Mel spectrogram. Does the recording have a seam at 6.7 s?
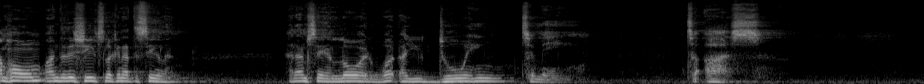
no; 1 cut; at 5.1 s

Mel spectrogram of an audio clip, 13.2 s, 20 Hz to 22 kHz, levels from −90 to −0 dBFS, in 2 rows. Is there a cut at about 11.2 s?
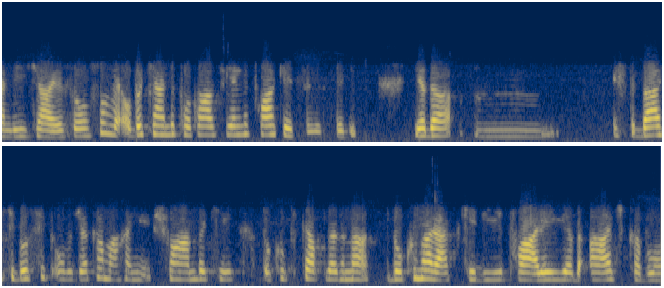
yes; 1 cut; at 11.2 s

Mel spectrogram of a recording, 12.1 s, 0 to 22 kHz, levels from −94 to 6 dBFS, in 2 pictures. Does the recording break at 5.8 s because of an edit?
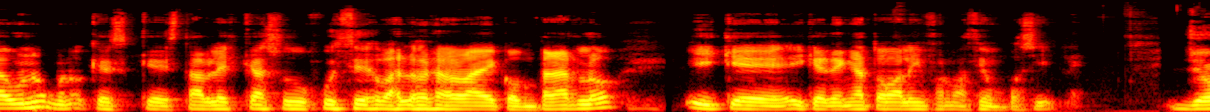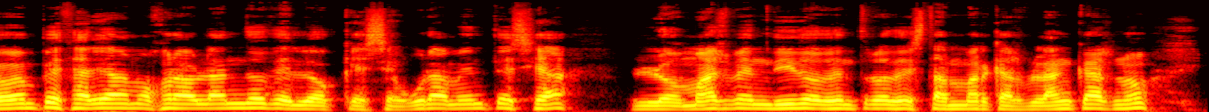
yes; 1 cut; at 5.8 s

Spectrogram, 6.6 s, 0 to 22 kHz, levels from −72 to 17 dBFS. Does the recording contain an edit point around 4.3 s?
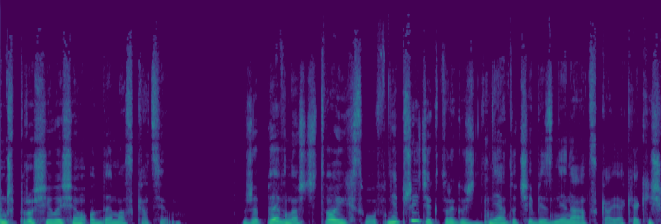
no; 1 cut; at 2.2 s

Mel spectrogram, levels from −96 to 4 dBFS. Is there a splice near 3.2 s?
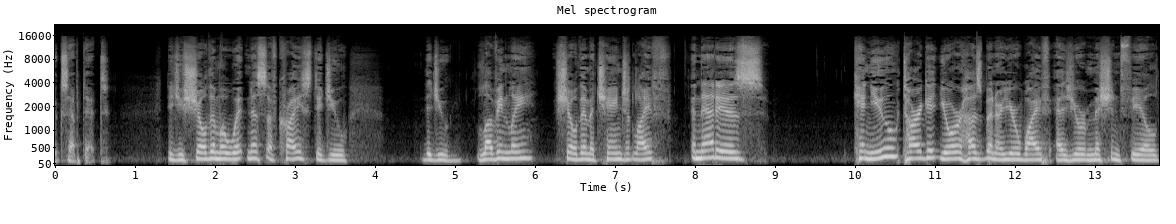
no; 3 cuts; at 1.3 s, 5.2 s, 7.9 s

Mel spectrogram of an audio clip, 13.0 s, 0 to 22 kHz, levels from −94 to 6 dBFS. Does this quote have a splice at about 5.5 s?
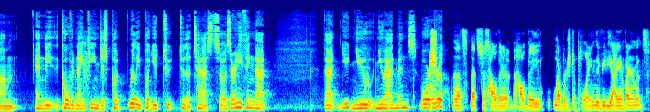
no; 2 cuts; at 7.0 s, 8.8 s

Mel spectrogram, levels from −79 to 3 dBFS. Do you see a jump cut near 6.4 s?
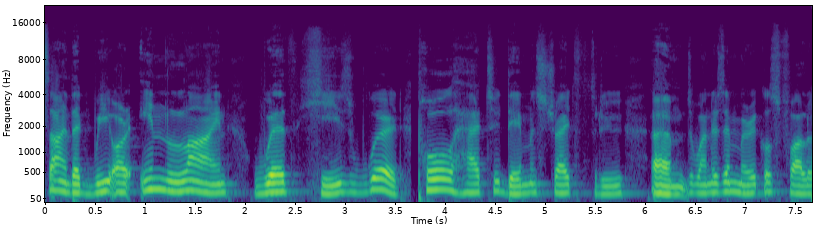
yes; 2 cuts; at 3.7 s, 6.4 s

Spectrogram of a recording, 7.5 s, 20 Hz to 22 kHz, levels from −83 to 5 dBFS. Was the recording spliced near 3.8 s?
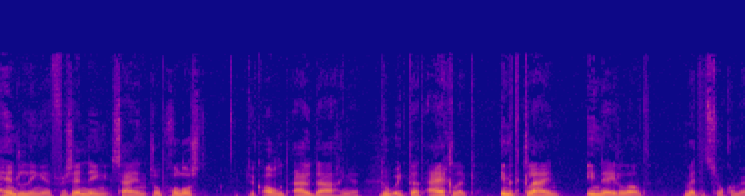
yes; 2 cuts; at 1.5 s, 3.8 s

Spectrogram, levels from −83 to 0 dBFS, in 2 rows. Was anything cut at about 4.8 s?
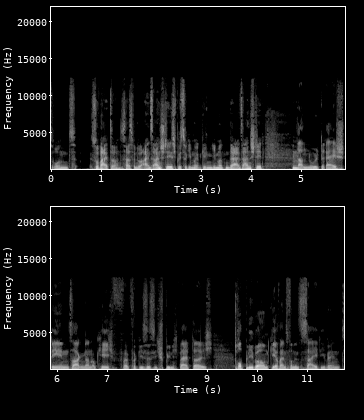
yes; 2 cuts; at 4.8 s, 9.5 s

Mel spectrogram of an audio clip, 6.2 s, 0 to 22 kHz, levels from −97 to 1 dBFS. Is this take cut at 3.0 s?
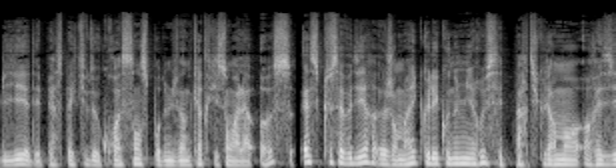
yes; 2 cuts; at 3.0 s, 4.2 s

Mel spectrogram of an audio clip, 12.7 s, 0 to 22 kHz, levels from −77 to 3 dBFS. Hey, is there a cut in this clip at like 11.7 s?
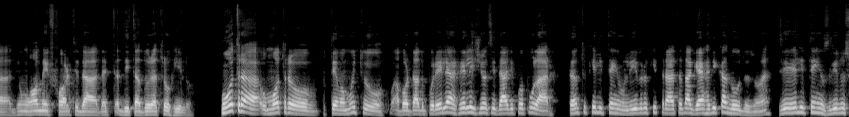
yes; 1 cut; at 11.7 s

